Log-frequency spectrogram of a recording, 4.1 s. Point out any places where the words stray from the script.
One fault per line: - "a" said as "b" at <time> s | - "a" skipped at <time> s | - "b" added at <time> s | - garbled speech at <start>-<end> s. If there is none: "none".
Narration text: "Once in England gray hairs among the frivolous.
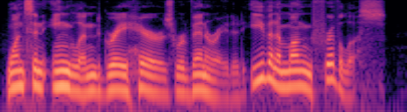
- "were venerated even" added at 1.7 s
